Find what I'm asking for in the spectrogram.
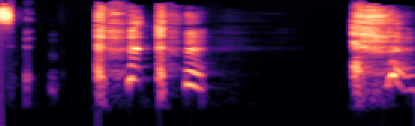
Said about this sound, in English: Now I ain't coughed one time till I start talking to you.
